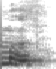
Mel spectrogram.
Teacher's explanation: म जेव्हा आपण म्हणतो तेव्हा मित्रांनो बघा आपले जे ओठ आहेत मित्रांनो एकमेकांना टच करतात, एकमेकांना लागतात, म्हणून मित्रांनो हा जो वर्ण आहे हा बघा जी की ओष्ठ्य वर्ण जे की क्रमांक या ठिकाणी आपल्या प्रश्नाचं करेक्ट आन्सर होणार आहे.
